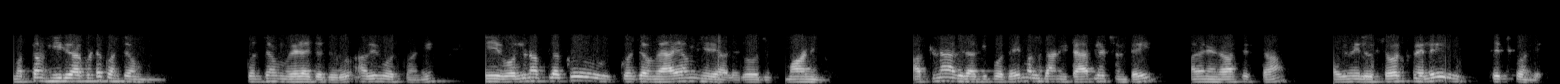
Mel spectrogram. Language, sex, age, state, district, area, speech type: Telugu, male, 18-30, Telangana, Peddapalli, urban, conversation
